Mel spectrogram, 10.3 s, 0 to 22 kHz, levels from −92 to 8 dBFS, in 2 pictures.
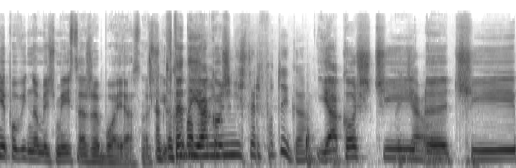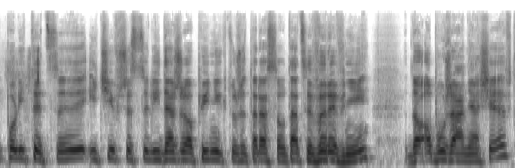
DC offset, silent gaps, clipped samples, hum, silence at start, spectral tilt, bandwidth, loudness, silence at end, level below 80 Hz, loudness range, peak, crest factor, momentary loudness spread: under 0.1%; none; under 0.1%; none; 0 s; -4.5 dB/octave; 16.5 kHz; -17 LUFS; 0.05 s; -54 dBFS; 2 LU; 0 dBFS; 16 dB; 7 LU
